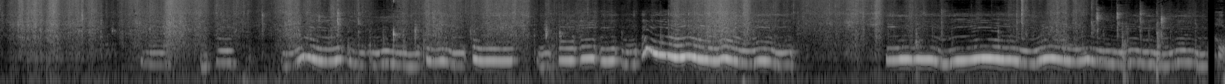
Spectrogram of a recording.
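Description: A child humming a wandering tune in long held notes. Dry corn husks and a plastic bag rustle and crackle as they are gathered up, mostly in the first few seconds and again about ten seconds in.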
